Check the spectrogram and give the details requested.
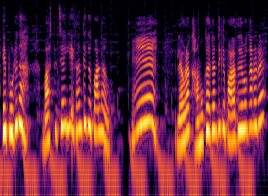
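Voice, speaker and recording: A man's voice: very high voice, lively intonation, racing, fairly bright tone, soft background music. A man voicing a rowdy, cocky village youth in a comic cartoon, with crude, slangy banter. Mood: panicky, irritated.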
